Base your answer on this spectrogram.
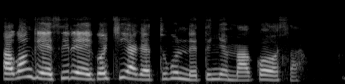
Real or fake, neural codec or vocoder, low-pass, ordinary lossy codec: real; none; 10.8 kHz; Opus, 16 kbps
